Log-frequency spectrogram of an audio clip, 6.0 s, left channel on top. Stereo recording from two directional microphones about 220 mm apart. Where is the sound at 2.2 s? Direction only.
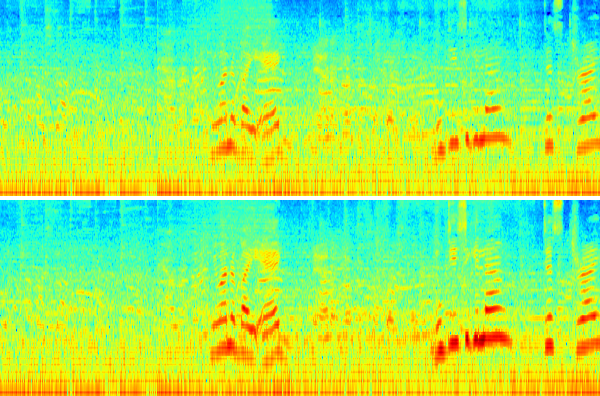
40° right (ahead or behind).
